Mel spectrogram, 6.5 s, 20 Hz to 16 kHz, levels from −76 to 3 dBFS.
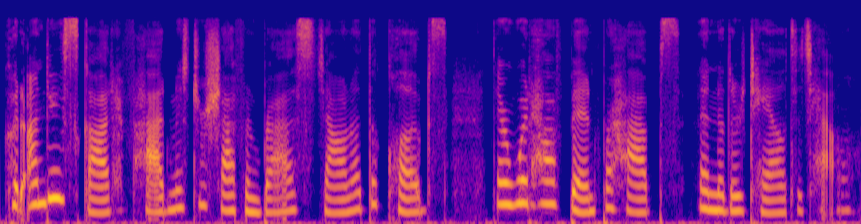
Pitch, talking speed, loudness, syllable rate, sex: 270 Hz, 185 wpm, -18 LUFS, 4.6 syllables/s, female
